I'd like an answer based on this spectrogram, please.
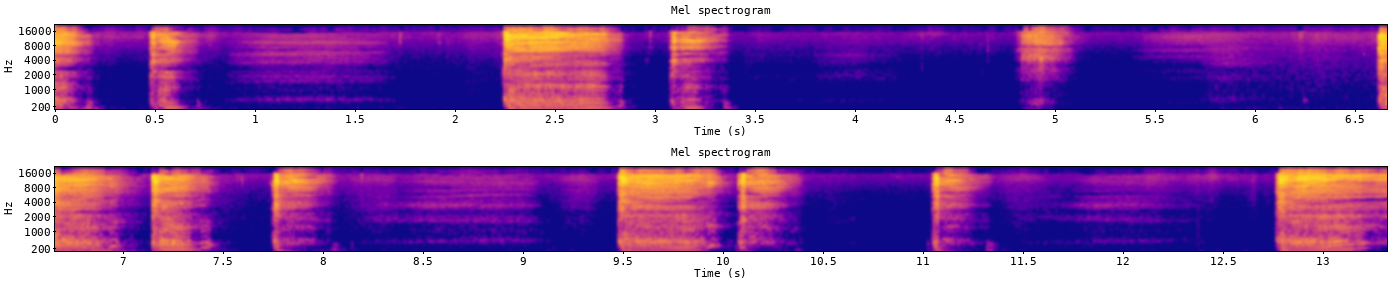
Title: how would you describe my cough?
